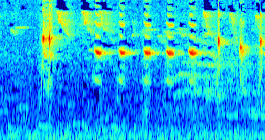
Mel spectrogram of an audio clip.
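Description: A Sooty-headed Bulbul gives a couple of sharp chirps, then a steady run of clear, mellow whistled notes, about three each second, ending in bright high notes.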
